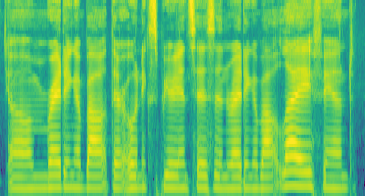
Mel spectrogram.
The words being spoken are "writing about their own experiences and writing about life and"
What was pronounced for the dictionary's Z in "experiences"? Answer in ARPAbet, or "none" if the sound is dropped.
Z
